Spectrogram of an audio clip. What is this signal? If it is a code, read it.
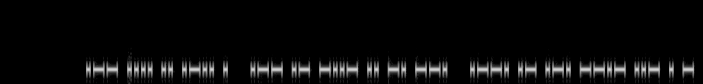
Morse code, heard as a keyed tone, about 36 wpm, 700 Hz. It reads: WHILE WAXING PARQUET
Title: Pangram Challenge v2 - 35wpm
